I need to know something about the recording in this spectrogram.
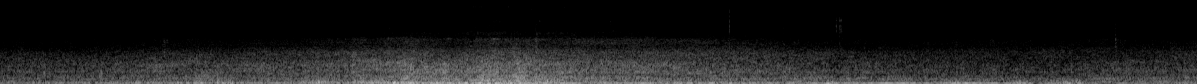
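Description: Footsteps pass close by on a pavement.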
